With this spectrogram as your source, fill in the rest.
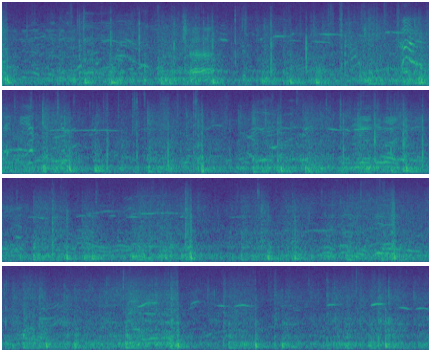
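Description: A crowd of children chatter and call out outdoors.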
